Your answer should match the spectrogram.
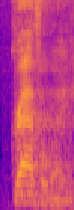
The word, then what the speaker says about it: Gravois: Gravois rhymes with Illinois at the ragged edge of Nouvelle-France, an avenue without renewal on which the evening sun goes down.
